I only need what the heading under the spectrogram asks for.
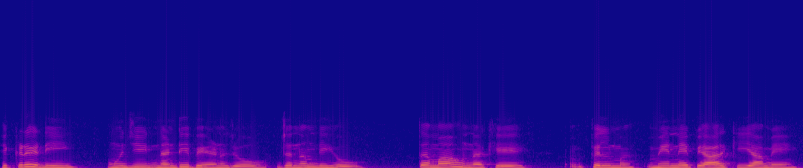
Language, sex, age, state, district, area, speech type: Sindhi, female, 30-45, Rajasthan, Ajmer, urban, spontaneous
